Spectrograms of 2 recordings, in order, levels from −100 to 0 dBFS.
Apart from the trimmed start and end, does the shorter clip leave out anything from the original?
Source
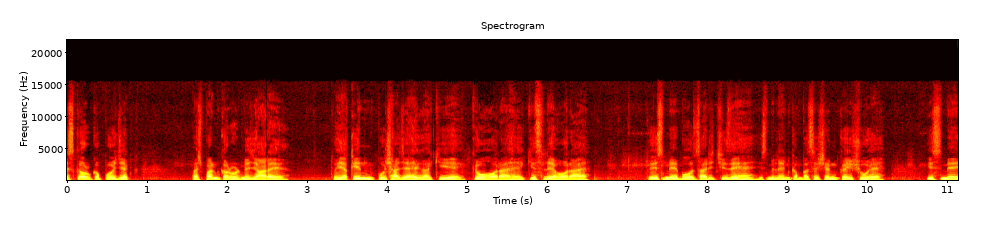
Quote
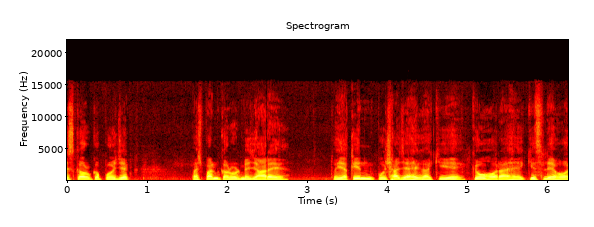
no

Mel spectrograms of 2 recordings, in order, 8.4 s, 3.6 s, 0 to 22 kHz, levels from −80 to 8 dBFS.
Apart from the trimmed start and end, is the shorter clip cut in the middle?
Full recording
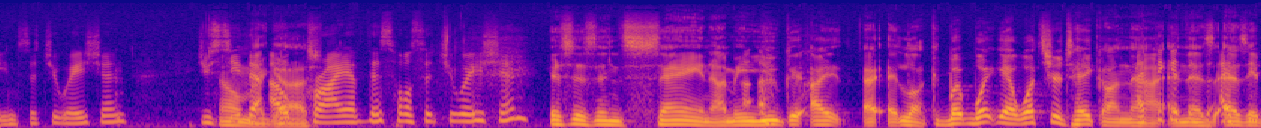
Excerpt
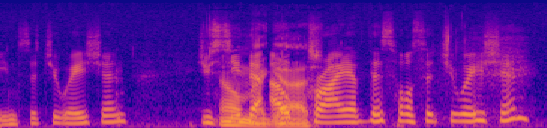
no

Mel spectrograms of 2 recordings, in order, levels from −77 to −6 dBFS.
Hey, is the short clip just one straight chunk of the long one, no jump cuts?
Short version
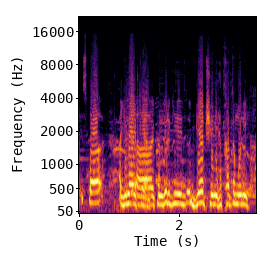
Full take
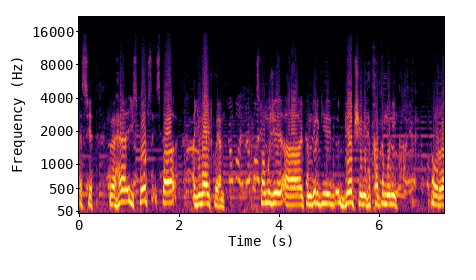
no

